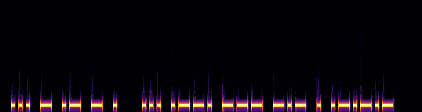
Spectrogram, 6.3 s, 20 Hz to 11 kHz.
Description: Morse code, heard as a keyed tone, about 22 wpm, 700 Hz. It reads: STATE SPOKE.
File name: practice / 22wpm / Sentences with 3-Word Phrases - 22wpm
